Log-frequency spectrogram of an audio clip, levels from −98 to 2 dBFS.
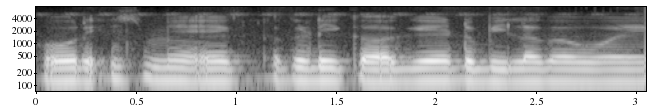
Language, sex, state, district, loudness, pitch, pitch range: Hindi, male, Uttar Pradesh, Saharanpur, -15 LUFS, 130 Hz, 125-130 Hz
